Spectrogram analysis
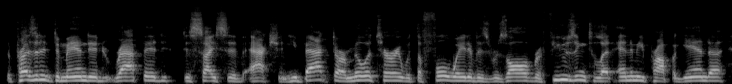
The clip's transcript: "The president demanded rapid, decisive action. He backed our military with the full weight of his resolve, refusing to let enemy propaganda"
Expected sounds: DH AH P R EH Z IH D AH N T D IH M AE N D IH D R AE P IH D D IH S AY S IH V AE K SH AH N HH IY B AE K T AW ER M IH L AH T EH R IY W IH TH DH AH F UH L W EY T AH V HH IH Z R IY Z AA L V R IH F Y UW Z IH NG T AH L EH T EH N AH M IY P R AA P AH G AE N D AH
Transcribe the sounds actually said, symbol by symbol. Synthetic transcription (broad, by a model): DH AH P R EH Z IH D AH N D IH M AE N D IH D R AE P IH D D IH S AY S IH V AE K SH AH N IY B AE K T AW ER M IH L AH T EH R IY W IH DH AH F UH L W EY T AH V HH IH Z R IY Z AA L V R IH F Y UW Z IH NG T AH L EH T EH N AH M IY P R AA P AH G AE N D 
